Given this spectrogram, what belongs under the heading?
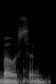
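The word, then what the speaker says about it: boatswain: so we got engineer bosen I don't know what that is it's actually spelled boat Swain but it's pronounced bosen oh they're like like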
